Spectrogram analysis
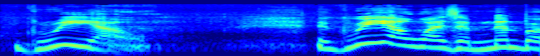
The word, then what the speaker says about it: griot: of west africa agrio let me spell it as g-r-i-o-t pronounced griot they were responsible for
